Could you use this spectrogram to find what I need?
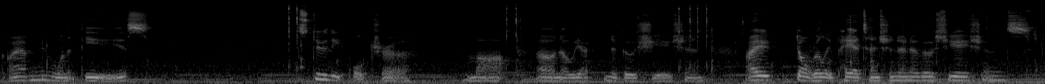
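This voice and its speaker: Amid audible room echo and music in the background, a woman speaks in a relaxed tone at a moderate pace with long, frequent pauses. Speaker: gaming youtuber. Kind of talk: casual gameplay commentary. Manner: relaxed, unscripted.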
